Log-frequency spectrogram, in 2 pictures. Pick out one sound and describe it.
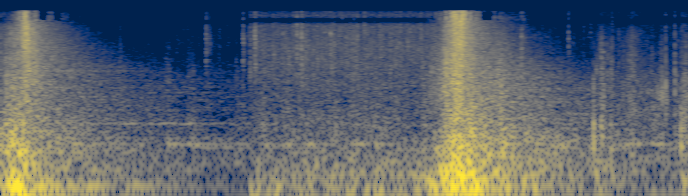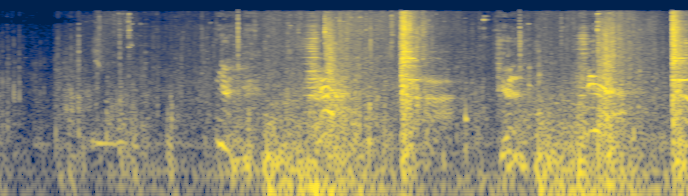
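Flames crackle from burning torches.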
